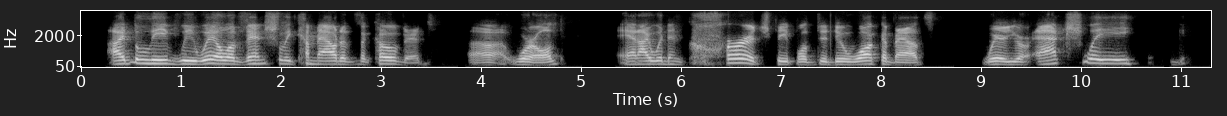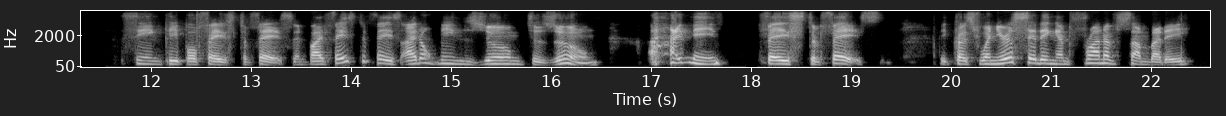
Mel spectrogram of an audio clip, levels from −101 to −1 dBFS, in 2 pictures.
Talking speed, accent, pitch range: 140 wpm, American, 155-200 Hz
